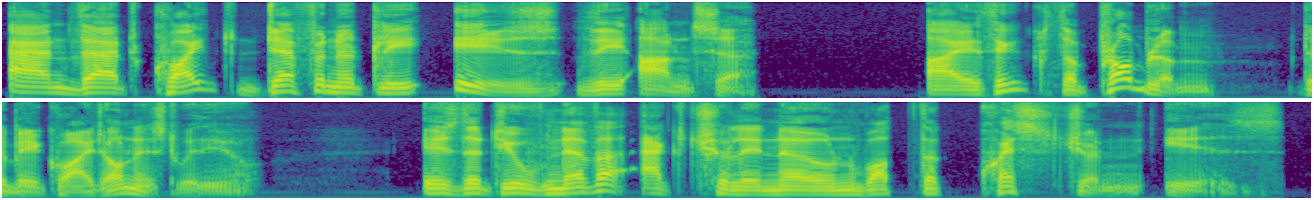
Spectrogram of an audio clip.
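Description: A man plays a vast, patient supercomputer in an audiobook. The delivery is slow and grand, mild but pompously declamatory, with a bright, close, dry sound. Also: low voice, wildly swooping pitch, gravelly, no room sound, full character voice. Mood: mild, frank.

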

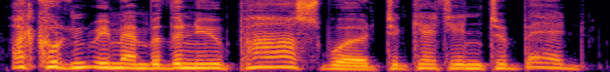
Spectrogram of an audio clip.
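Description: Man acting a frightened young schoolboy, high-pitched, plaintive, pleading, timid, storybook character. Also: moderate pace, darkish tone, dry recording, clean studio sound, lightly acted. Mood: relieved, anxious.

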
